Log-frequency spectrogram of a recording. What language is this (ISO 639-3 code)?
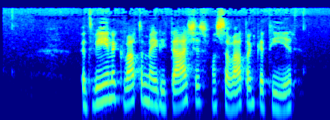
fry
